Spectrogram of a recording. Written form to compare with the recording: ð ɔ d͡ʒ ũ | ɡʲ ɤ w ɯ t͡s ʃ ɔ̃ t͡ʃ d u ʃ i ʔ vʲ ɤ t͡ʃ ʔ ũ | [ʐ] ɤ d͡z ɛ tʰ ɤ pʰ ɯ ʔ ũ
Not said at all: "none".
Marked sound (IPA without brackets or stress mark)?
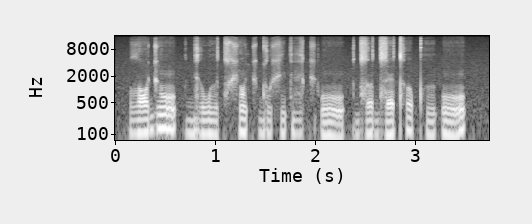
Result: d͡z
